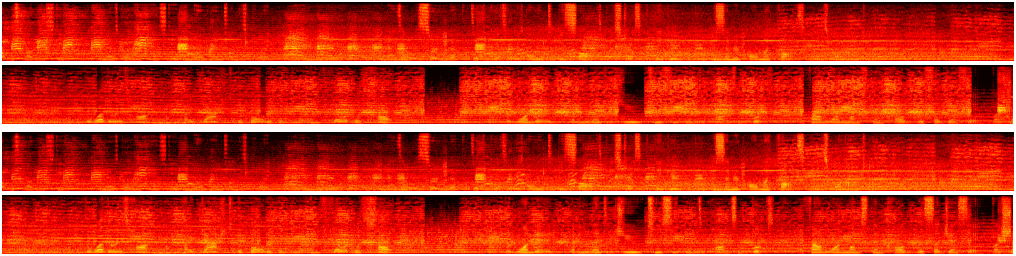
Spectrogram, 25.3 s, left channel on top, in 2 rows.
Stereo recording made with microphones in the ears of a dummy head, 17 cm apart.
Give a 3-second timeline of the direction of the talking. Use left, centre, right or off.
left, left, centre, right, right, right, right, right, right.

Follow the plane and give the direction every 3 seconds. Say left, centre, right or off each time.
left, left, left, centre, right, right, right, right, right.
